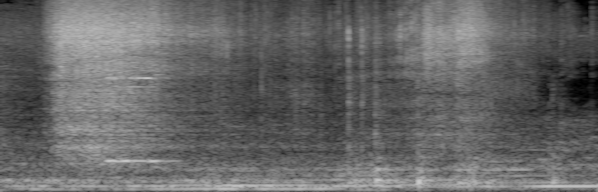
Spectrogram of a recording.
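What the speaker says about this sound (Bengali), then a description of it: "এখন ডালের মধ্যে ঢেলে দেবো।" Fried onion mixture poured into a pot of dal hisses in two strong bursts of sizzling, loudest at first, then dying back before flaring up again, with no talk.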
